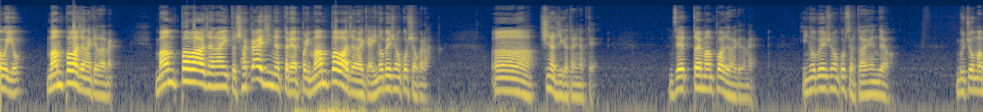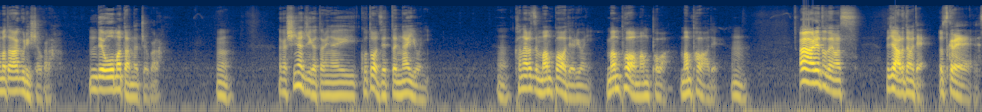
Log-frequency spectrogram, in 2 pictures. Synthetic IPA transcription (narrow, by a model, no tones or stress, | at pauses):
oiːjo̞ | mãmpaβaːʑanaikʲad̪amḛ | mãmpaβaːʑanait̪o̞ɕakaiʑiɲ̟inat̪ːaɾajapːaɾʲimãmpaβaːʑanaikʲaino̞be̞ːɕõːoko̞ɕi̥t͡ɕaɯ̟kaɾa̰ | ɯ̃ːɕinaʑiːɡat̪aɾʲinakɯ̟̥t̪e̞̰ | d͡ze̞t̪ːaimãmpaβaːd͡ʑanaikad̪amḛ | ino̞be̞ːɕõoko̞ɕi̥t̪aɾat̪aihẽ̞nd̪ajo̞̰ | bɯ̟t͡ɕo̞ːmamːat̪aːɡɯ̟ɾʲiɕi̥t͡ɕaɯ̟kaɾa | d̪e̞oːmat̪aːnːat͡ɕ̚ːt͡ɕaɯ̟ka̰ɾa̰ | ɯ̟̃ɴ | d̪aŋkaɕinaʑiːɡat̪aɾʲinaiko̞t̪o̞β̞aze̞t̪ːainaijo̞ːɲ̟ḭ | ɯ̟̃ɴkʰanaɾazɨmãmpaβaːd̪ejaɾɯ̟jo̞ːɲ̟ḭ | mãmpaβamãmpaβa̰ː | mãmpaβa̰ːd̪e̞ | ɯ̟̃ɴ | aːɾiɡat̪oozaimasɨ̥d͡ʑaːɾat̪ame̞t̪e̞̰ | ɯt͡sɨ̥kaɾes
